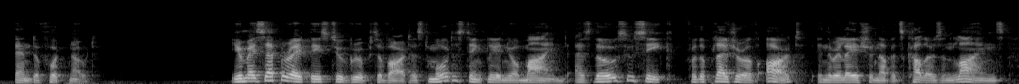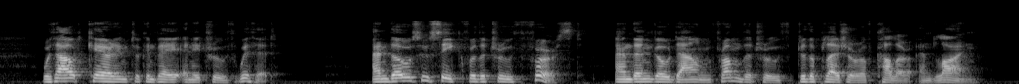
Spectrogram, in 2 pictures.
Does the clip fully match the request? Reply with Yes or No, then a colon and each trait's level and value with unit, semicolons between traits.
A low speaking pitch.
Yes: low, 115 Hz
